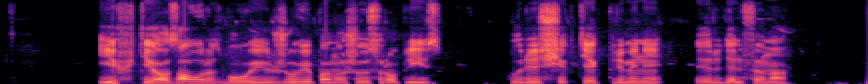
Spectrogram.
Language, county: Lithuanian, Kaunas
